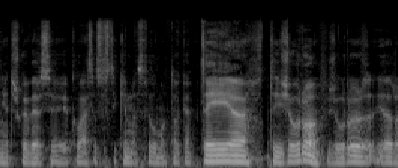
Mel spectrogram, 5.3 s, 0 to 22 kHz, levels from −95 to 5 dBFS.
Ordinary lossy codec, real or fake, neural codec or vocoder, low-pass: AAC, 96 kbps; fake; vocoder, 44.1 kHz, 128 mel bands, Pupu-Vocoder; 14.4 kHz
